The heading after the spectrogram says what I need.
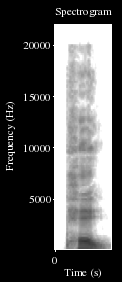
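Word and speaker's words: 炮: piece are the canons which are called pul in chinese pol spelt p-a-o there are two pole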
